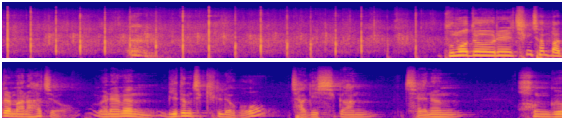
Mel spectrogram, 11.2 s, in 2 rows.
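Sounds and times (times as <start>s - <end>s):
audience applauding: 0.0s - 4.8s
speech: 4.4s - 11.1s.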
